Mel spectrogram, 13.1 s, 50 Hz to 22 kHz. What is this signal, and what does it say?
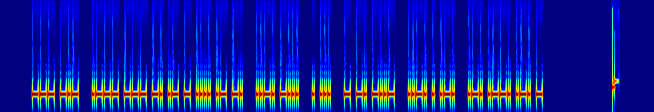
Morse code, heard as a keyed tone, about 30 wpm, 700 Hz. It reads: OK JONATHAN FB ES TNX FER RPRT
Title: Practice QSO - Exchange 2 - Info - 30wpm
